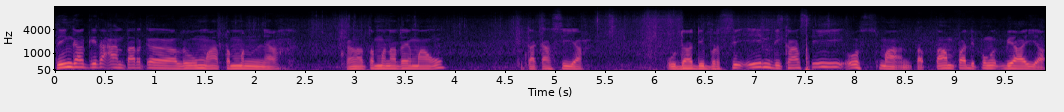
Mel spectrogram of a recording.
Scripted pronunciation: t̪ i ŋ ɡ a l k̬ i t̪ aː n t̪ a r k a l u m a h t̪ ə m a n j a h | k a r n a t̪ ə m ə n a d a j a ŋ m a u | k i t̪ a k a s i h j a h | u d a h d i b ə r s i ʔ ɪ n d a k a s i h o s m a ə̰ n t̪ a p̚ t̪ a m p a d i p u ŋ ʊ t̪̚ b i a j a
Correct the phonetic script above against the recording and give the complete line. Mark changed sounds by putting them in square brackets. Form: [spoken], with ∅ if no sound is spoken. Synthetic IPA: t̪ i ŋ ɡ a l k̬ i t̪ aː n t̪ a r k [ə] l u m a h t̪ ə m [ə] n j a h | k a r n a t̪ ə m ə n a d a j a ŋ m a u | k i t̪ a k a s i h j a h | u d a h d i b ə r s i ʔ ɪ n d [i] k a s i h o s m a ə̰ n t̪ a p̚ t̪ a m p a d i p u ŋ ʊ t̪̚ b i a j a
